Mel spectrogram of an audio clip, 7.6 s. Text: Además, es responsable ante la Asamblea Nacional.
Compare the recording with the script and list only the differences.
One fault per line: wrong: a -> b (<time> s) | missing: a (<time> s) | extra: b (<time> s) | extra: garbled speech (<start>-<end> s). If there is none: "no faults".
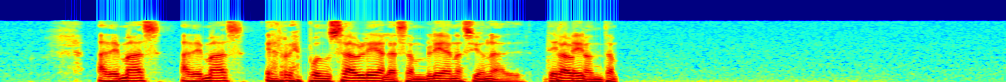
extra: además (1.3 s)
missing: ante (2.8 s)
extra: garbled speech (4.1-4.6 s)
